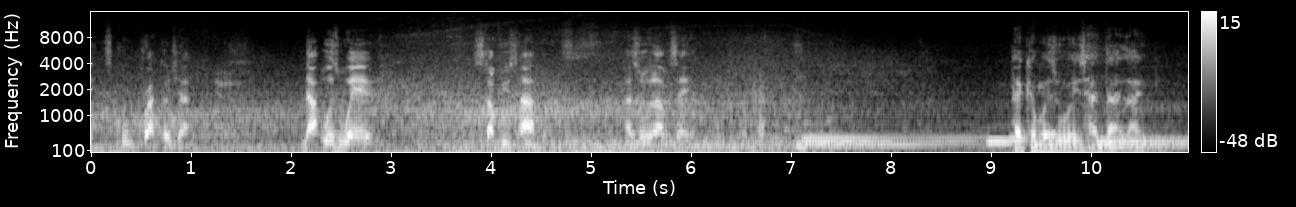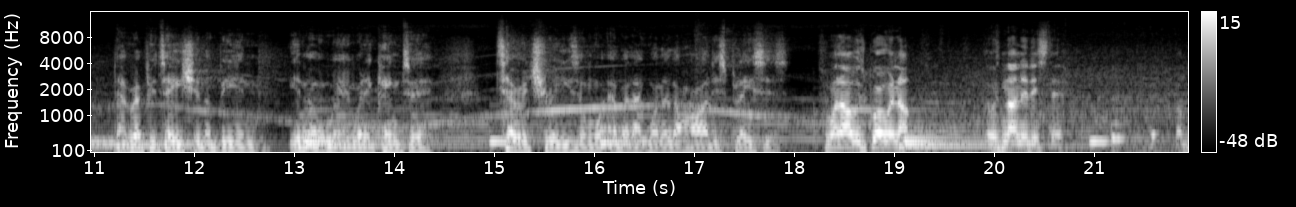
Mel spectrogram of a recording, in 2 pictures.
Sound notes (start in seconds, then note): 6.5 laughs; 7.8 piano music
